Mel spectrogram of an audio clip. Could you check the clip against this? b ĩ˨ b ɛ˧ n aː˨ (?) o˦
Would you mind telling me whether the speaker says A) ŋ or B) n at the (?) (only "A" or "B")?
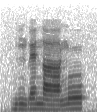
A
